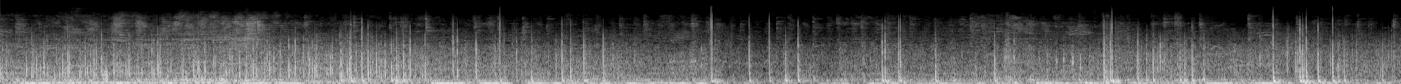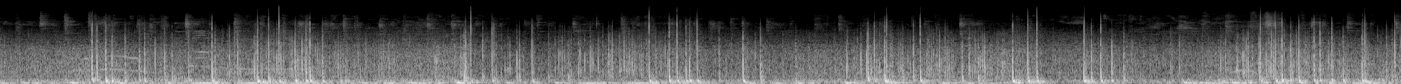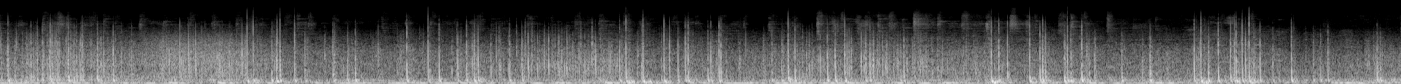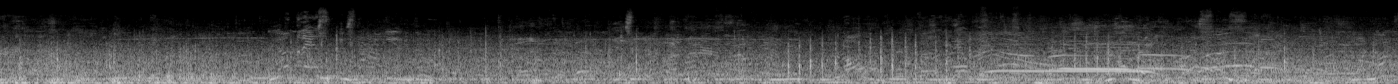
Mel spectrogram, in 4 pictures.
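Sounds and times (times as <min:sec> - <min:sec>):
fireworks cracks and bangs: 0:00.0 - 0:56.0.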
